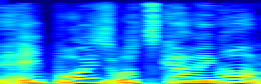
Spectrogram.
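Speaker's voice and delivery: put-on South African accent, very high. Retelling his past self addressing boys at a new high school, South African accent. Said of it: "spoke like a South African".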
